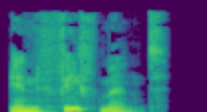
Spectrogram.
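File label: "enfeoffment", British English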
